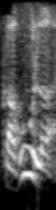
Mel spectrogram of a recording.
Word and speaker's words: Coahuila: The community of El Nacimiento, birthplace of blacks, is part of the municipality of Merquiz in the Mexican state of Cachuela, right under Cahuila, I know I pronounced that right, right under Texas.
